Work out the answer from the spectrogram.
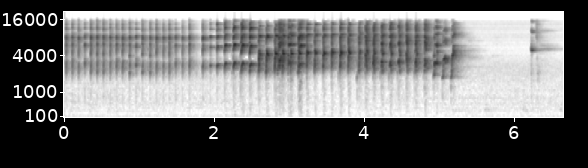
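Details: Long ngekek trill from a lovebird described as a fighter bird, used to provoke a rival: rapid high chattering that grows louder after two seconds, runs to about five seconds, stops, then one short chirp.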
